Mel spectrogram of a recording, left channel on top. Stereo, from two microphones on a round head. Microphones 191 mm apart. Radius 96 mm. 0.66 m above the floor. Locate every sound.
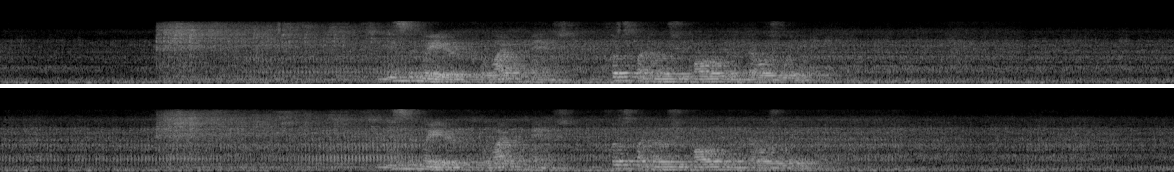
1.6 s frying: 15° left (ahead or behind), 2.5 m
3.8 s a man speaking: 20° right (ahead or behind), 3 m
